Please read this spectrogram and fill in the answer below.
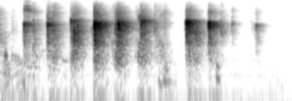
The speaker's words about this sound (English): Clap for the AC.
